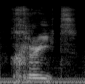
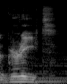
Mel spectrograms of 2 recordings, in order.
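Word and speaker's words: Griet: I googled it and apparently it's something like Crete but that just sounds like I'm clearing my throat so I might just call her grete I really enjoyed this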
